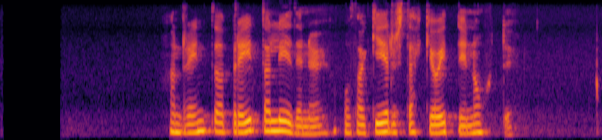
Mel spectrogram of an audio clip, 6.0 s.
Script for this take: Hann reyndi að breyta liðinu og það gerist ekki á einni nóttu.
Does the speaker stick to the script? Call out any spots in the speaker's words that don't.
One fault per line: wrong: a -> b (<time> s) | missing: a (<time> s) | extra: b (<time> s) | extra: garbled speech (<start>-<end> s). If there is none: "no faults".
no faults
